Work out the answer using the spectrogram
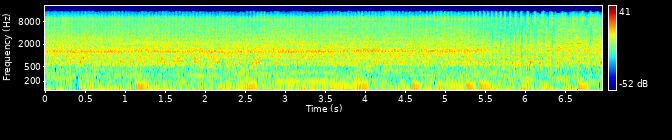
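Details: Daito 2.4 kVA portable 4-stroke generator, serviced for oil mixed with water, test-run with carburetor refitted: steady, even drone at constant pitch under music, no surging or hunting; runs smoothly.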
